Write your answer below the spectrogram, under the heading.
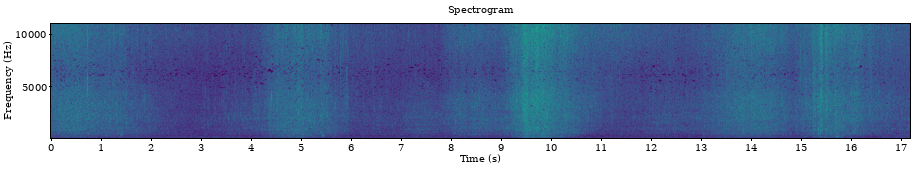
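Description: Ocean waves washing onto a sandy beach: a steady hiss of surf that swells and falls back about every four to five seconds, the biggest surge about ten seconds in.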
